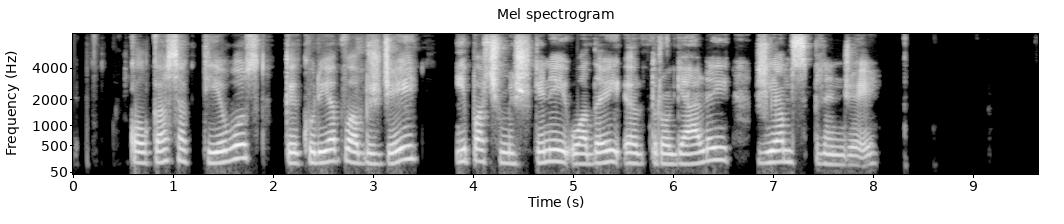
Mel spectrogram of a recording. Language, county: Lithuanian, Vilnius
